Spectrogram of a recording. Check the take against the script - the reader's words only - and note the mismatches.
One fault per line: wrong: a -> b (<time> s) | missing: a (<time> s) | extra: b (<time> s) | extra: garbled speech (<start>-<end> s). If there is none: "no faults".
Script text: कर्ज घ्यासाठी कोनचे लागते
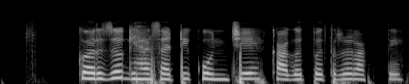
extra: कागदपत्र (2.7 s)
